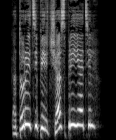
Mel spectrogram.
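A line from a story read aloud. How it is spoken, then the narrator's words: Forced cheerful voice. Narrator (Russian): Поинтересовался Диего, стараясь говорить бодрым голосом, который отнюдь не соответствовал его душевному настрою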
